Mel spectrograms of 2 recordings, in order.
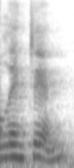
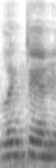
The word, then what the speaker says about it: LinkedIn: We have link, and then we have tin. So LinkedIn. Right, LinkedIn is the way you should learn to hear it, right?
